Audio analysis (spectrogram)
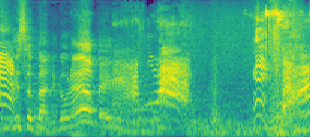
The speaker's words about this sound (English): Is that a goat? You talking about me? Gap. I think this goat is saying gap.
